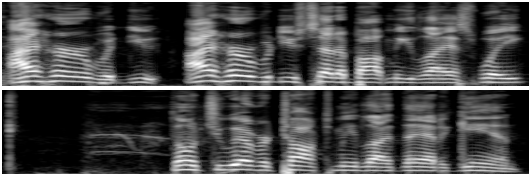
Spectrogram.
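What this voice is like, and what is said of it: Gruff mocking imitation of co-host's accent. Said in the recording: “mocking me in my accent ... I was kind of going like with a Terry Funk vibe, and my voice isn't as soft and sweet”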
